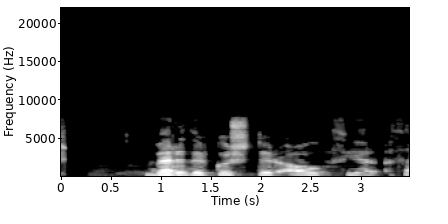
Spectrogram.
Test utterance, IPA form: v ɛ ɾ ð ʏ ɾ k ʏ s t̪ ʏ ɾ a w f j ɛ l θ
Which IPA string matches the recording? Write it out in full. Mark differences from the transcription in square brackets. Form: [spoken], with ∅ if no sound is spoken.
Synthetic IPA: v ɛ ɾ ð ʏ ɾ k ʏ s t̪ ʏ ɾ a w [θ] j ɛ [ɾ] θ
